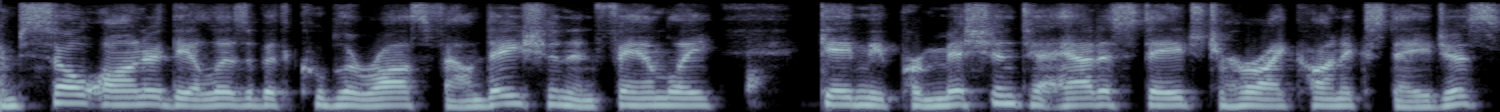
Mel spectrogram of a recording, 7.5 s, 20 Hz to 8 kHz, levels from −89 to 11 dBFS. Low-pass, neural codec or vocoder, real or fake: 7.2 kHz; none; real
